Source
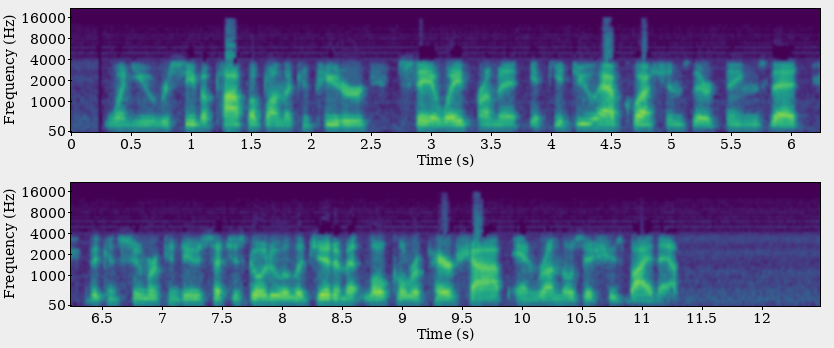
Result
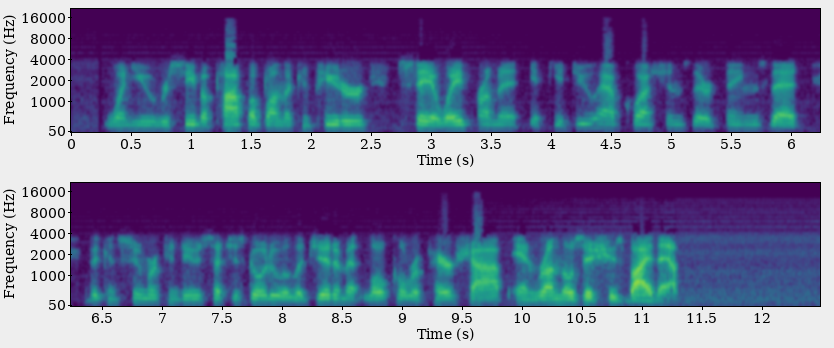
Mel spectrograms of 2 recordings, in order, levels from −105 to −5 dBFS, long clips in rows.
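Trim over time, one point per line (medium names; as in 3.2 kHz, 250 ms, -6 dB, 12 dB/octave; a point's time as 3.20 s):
3.26 s -6 dB
4.37 s -15 dB
5.41 s -8.5 dB
9.40 s -8.5 dB
10.48 s +4 dB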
